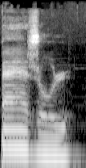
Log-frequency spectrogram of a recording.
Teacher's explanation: So you pronounce it as E. And that O is actually pronounced as a U because it is not stressed.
